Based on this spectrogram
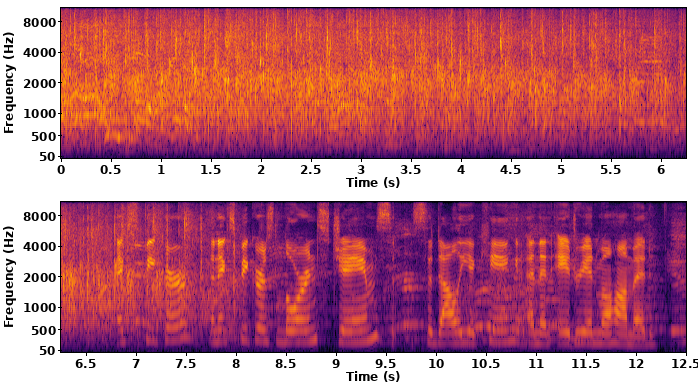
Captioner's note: applause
